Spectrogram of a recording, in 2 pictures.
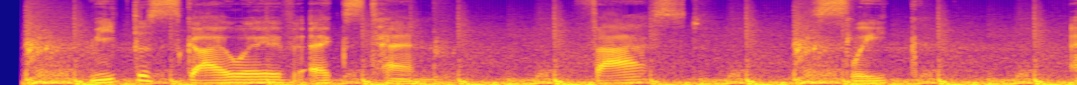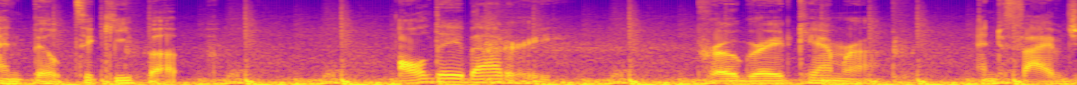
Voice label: Narration; Narration Demo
